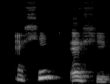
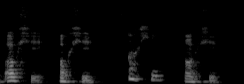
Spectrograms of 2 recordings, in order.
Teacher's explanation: It's more like a H, no? Less friction.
